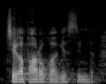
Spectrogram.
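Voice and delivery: soft, low humble yes; obedient reply. Acted. Samuel humbly answers God, soft obedient voice. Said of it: "어떻게 대답해야 되겠습니까".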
